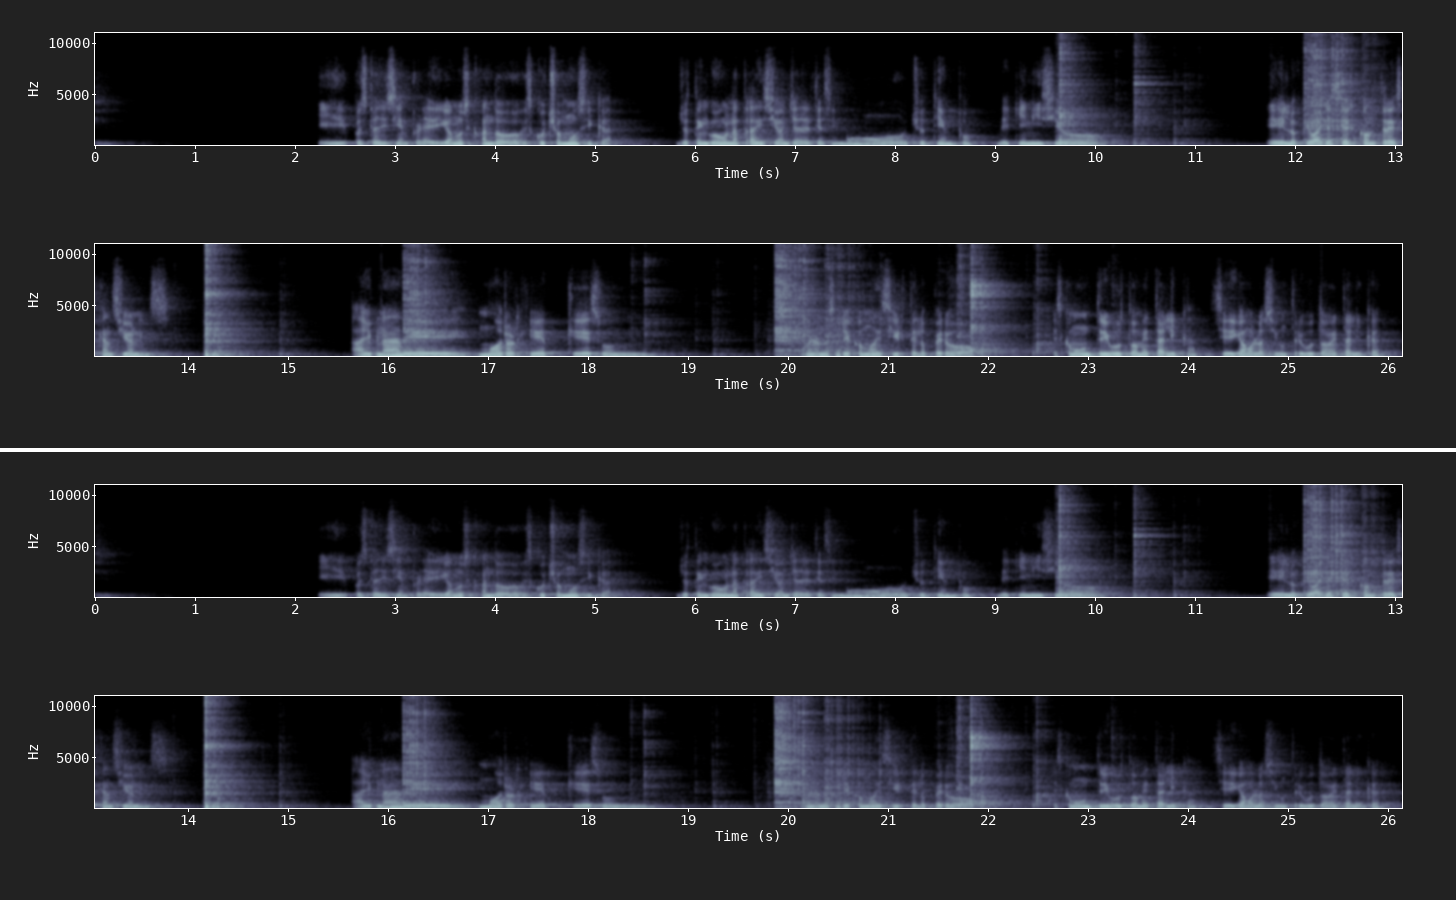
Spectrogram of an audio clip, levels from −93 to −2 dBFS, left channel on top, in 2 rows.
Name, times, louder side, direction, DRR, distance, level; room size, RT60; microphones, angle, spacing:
voice 1, 2.2-5.2 5.8-10.1 11.7-13.8 15.6-18.6 20.1-21.9 22.7-25.9, left 3 dB, 35° left, 11 dB, 0.4 m, -32 dB
sound 1, 9.4-17.8 18.0-23.8, right 1 dB, 40° right, 2.1 m, -41 dB
15.0 x 8.4 x 4.1 m, 1.3 s
head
